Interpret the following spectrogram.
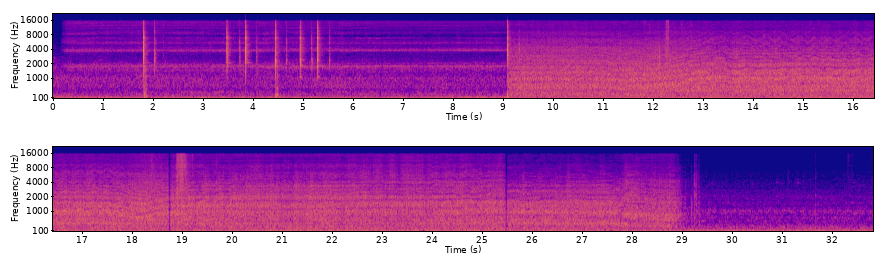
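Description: Handheld gas torch: a run of sharp igniter clicks, then from about nine seconds in the flame hisses steadily for some twenty seconds while it singes the loose fibres off jute twine, and cuts off near the end. A low machinery rumble runs underneath.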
